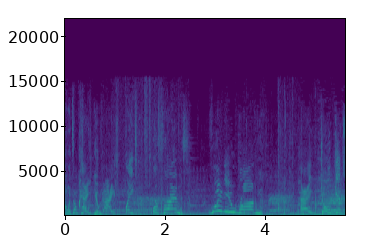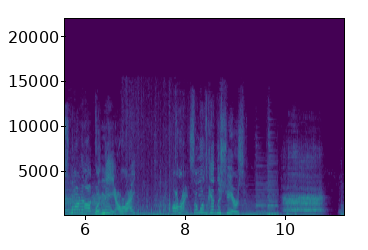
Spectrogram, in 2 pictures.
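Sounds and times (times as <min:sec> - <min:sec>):
speech: 0:00.1 - 0:09.3, 0:10.0 - 0:10.8
sheep bleating: 0:00.6 - 0:02.5, 0:03.7 - 0:07.0, 0:09.8 - 0:11.0.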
